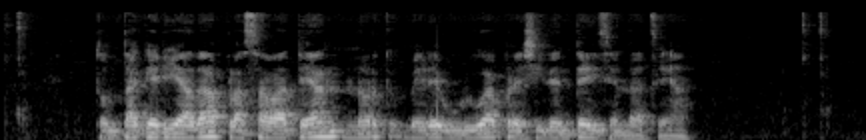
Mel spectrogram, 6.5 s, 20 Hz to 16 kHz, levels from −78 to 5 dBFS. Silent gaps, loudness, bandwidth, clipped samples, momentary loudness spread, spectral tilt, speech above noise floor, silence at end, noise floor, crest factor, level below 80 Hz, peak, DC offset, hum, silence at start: none; -24 LUFS; 11.5 kHz; under 0.1%; 15 LU; -5.5 dB/octave; 43 dB; 1.35 s; -66 dBFS; 16 dB; -50 dBFS; -8 dBFS; under 0.1%; none; 0.15 s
